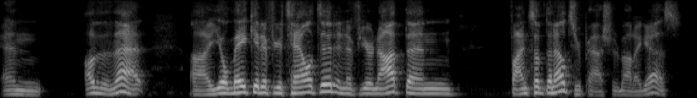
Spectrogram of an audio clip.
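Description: This man has an unremarkable speaking voice with an American accent. His pitch is fairly high, with ordinary variation. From western New York. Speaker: sports radio broadcaster. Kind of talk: interview.

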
